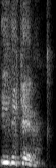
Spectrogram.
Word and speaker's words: Hiddekel: Le troisième fleuve s'appelle Hiddekel. Ah, chez moi, c'est le tigre. Moi, c'est écrit C'est la même chose. Hiddekel. Ouais. Hiddekel.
